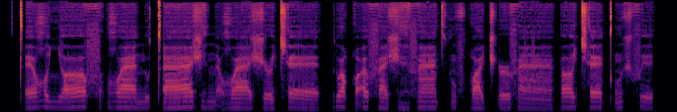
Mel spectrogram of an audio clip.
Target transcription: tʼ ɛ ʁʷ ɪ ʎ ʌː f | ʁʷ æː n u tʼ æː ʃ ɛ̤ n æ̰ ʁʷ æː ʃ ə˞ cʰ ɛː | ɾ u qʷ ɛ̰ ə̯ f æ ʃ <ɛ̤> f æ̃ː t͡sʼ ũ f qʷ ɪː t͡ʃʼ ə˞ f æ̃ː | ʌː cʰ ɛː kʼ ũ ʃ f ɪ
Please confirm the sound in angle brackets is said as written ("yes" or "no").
yes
